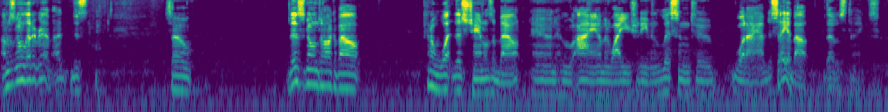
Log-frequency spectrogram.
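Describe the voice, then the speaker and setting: With a Southern US accent, a man speaks with long, frequent pauses amid audible room echo. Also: moderate pace. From US South, rural north Georgia mountains. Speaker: YouTuber. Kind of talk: casual monologue. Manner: casual, filler-heavy.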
